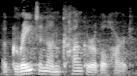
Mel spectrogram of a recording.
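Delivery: quiet devotional recitation; prayer. Acted. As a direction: pray it gently, pausing between lines. Reads a prayer aloud.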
